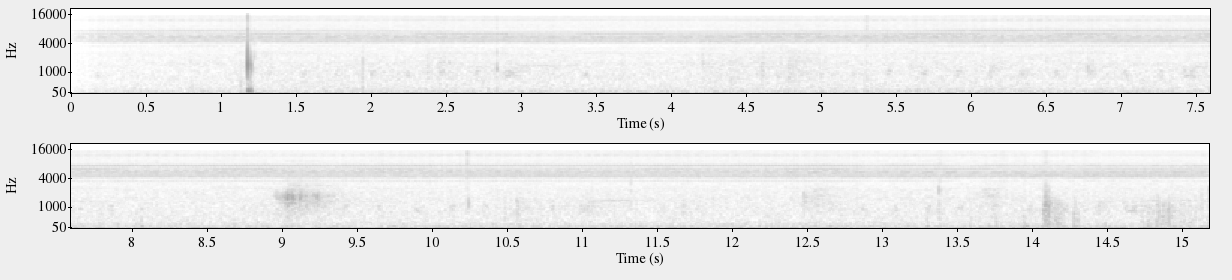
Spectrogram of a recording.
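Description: Steady, high-pitched chorus of forest insects, with a single sharp click about a second in.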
